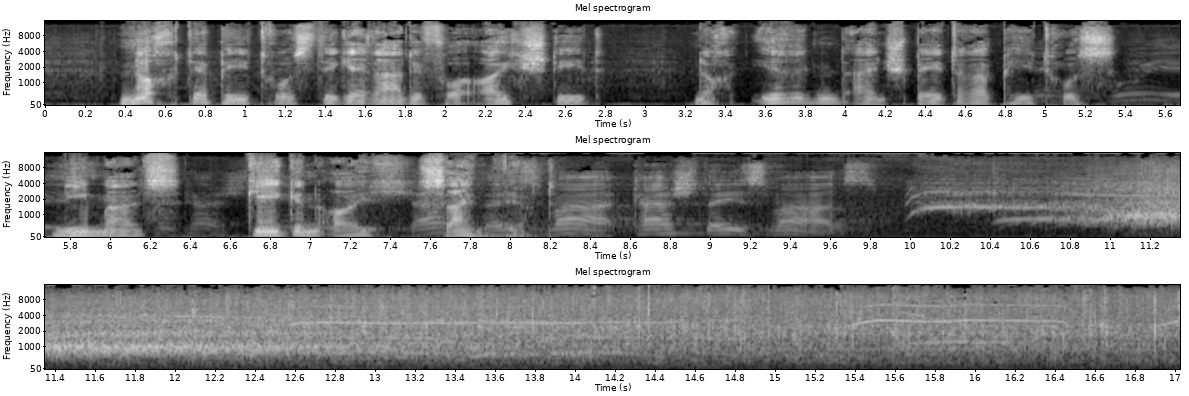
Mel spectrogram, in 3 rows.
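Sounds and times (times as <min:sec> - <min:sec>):
speech: 0:00.4 - 0:10.2
long applause from young crowd: 0:10.4 - 0:17.0.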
